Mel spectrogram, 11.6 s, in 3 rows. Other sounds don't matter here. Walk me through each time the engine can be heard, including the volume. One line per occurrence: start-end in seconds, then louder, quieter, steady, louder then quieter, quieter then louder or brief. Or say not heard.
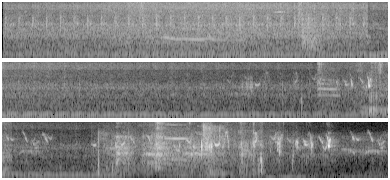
0.0-11.5 quieter.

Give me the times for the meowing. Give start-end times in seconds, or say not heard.
1.1-2.5, 7.0-7.8.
